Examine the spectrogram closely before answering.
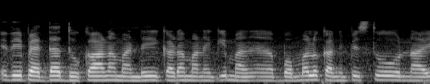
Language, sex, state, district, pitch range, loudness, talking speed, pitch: Telugu, female, Telangana, Hyderabad, 180-200 Hz, -18 LUFS, 140 wpm, 190 Hz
